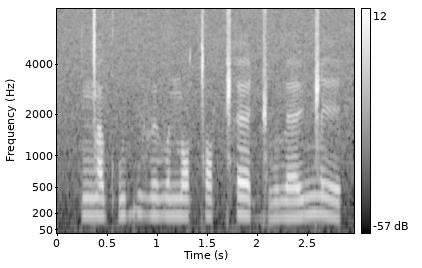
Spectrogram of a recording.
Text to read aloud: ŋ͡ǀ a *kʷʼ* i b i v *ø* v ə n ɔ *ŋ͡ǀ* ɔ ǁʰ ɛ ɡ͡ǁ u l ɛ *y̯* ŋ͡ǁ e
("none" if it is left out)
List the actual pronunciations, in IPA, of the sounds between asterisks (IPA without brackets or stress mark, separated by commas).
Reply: kʷʼ, ø, ǀ, y̯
